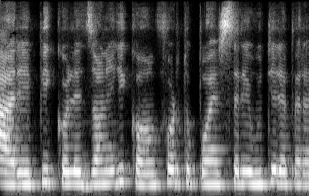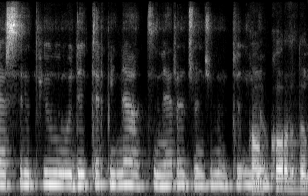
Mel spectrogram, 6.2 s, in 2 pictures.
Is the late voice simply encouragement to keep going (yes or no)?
no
